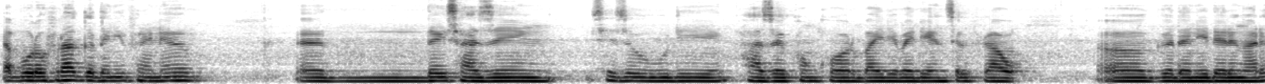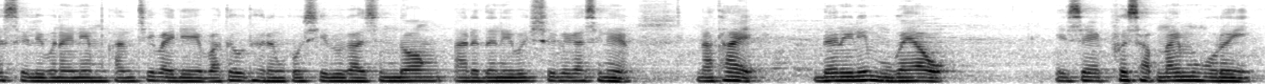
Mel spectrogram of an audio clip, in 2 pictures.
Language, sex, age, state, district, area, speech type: Bodo, male, 18-30, Assam, Kokrajhar, rural, spontaneous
